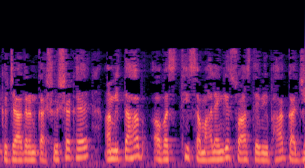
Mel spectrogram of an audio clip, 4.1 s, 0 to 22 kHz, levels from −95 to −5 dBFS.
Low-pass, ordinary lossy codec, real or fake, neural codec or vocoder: none; none; real; none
